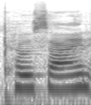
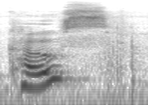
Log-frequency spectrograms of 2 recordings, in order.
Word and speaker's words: cosine: Cosine is the Adjacent. Nice. Adjacent over the hypotenuse. Okay, so cos, don't call it that. It's cosine. C-O-S, we just abbreviate it. Cosine is, what did I say?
